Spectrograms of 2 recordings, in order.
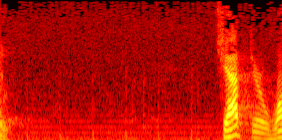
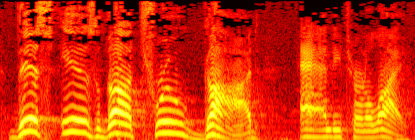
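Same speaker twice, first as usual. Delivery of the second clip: measured, solemn Bible reading; scripture reading; 4 semitones higher, 6 dB louder than usual. Acted. Preacher reading scripture to the congregation, solemn.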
